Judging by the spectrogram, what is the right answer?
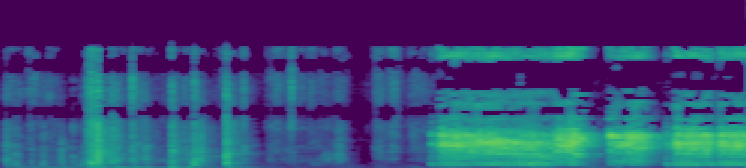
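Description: Plastic toy guns knocking and clattering as they are picked up and handled, followed about three seconds in by a loud, steady rasping noise that runs on.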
